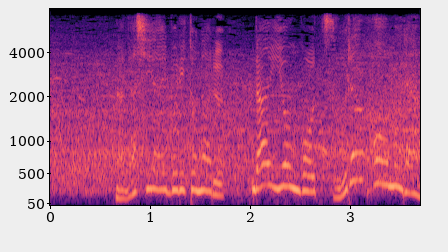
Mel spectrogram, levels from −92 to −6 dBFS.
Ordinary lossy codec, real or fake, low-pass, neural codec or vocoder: none; real; 7.2 kHz; none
